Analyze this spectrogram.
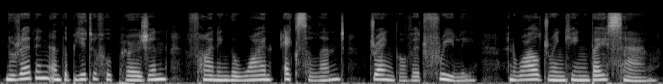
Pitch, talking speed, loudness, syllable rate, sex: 210 Hz, 165 wpm, -19 LUFS, 5.0 syllables/s, female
